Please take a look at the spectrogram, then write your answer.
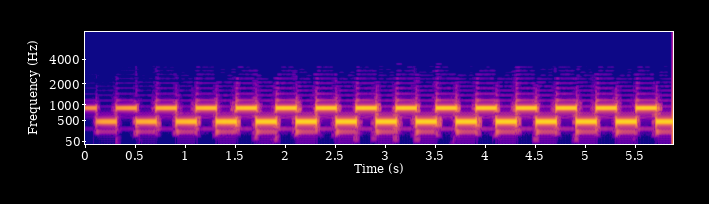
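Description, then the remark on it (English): A Crystal Lake fire dispatch general alarm tone for a structure fire: two steady pitches, high and low, alternate rapidly in a regular hi-lo pattern for several seconds, loud and unbroken, with no voices. “And just confirming, did anybody copy cancel general tone so you guys were walking on it?”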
